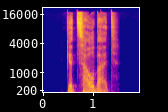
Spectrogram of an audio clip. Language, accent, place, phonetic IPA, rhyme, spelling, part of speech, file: German, Germany, Berlin, [ɡəˈt͡saʊ̯bɐt], -aʊ̯bɐt, gezaubert, verb, De-gezaubert.ogg
- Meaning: past participle of zaubern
